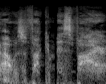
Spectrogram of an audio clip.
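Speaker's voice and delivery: whispered voice. Retelling a movie scene where a character is overheard: imitating someone whispering. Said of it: "Atkins hears him whisper".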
